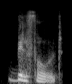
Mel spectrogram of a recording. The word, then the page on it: billfold: Indian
